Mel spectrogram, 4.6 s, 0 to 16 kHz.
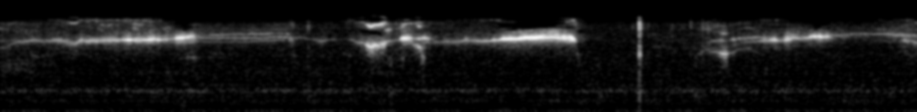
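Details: Bald eaglets at Decorah on 13 May 2015, 6:35 PM CDT, begging as their mother brings food. Several drawn-out, thin, high whistles with short breaks and one sharp tap.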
